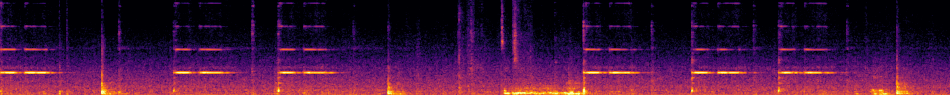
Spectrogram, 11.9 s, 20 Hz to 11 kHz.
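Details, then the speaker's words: Glass-tube CO2 fractional laser demonstrated in single mode (maximum power 100%): separate sharp clicks, some paired with short high beeps, spaced irregularly over quiet room hum; single-pulse firing. "And the single one. And the single, the maximum power is 100%. Maybe the single mode like this."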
